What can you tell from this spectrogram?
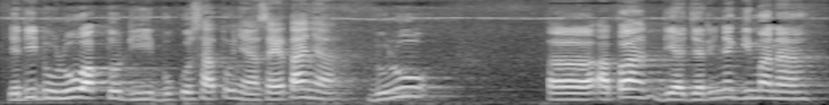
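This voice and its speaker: A man's voice: sits high, normal speed, darkish tone, long reverb tail. A Javanese man teaching a Quran recitation workshop, modeling letter sounds and explaining casually. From Java, Indonesia. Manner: drills syllables, then explains casually.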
